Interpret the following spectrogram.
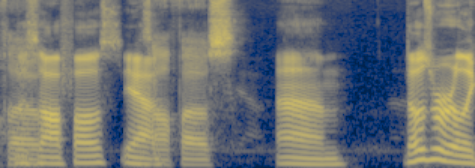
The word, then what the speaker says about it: Lizalfos: How do you pronounce that? Lizalfo. Lizalfos.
